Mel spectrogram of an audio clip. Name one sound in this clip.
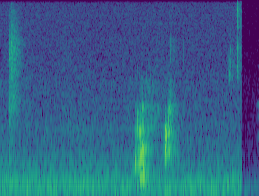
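A young woman murmurs briefly close to a microphone.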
